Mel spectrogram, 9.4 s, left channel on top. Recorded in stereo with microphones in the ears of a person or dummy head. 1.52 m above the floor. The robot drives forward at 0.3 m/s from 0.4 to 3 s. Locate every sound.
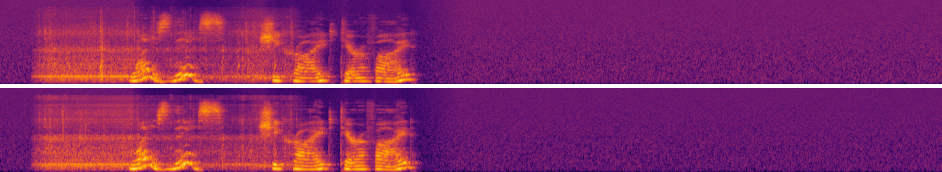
1.3 s a woman speaking: 50° right (ahead or behind), 1.2 m; by 4.2 s 65° right (ahead or behind), 1.1 m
